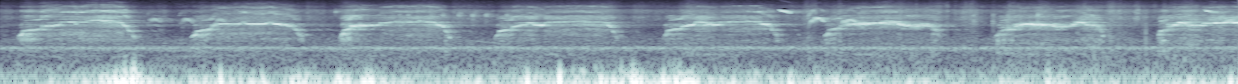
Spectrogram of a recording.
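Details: A Lappet-faced vulture in Israel's Negev, filmed by a nest camera, calls while mating: about seven squealing, rising-and-falling calls, each about a second long, over a low rumble of wind and a steady hum.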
